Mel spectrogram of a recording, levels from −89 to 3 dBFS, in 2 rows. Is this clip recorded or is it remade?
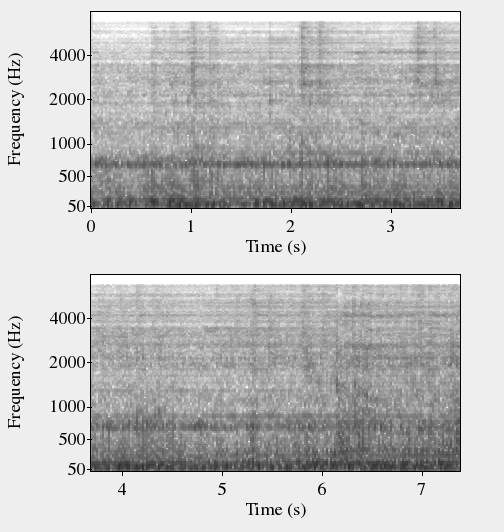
remade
